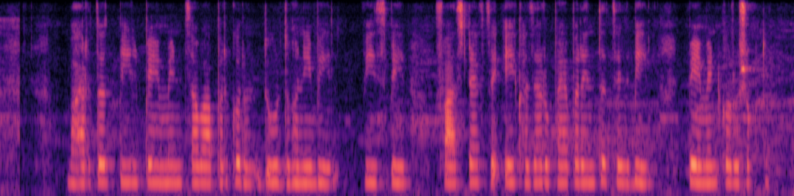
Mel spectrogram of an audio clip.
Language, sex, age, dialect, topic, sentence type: Marathi, female, 18-24, Northern Konkan, banking, statement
